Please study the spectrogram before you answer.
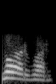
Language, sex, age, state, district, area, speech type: Marathi, female, 45-60, Maharashtra, Kolhapur, urban, conversation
